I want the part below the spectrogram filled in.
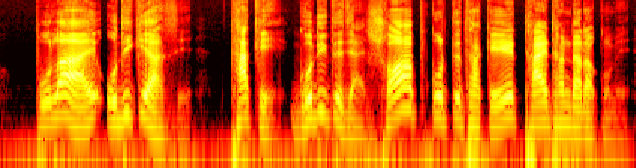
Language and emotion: Bengali, neutral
